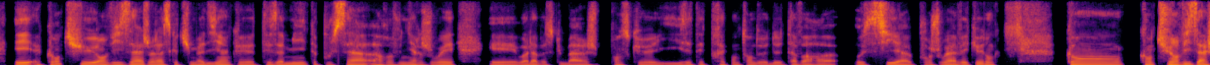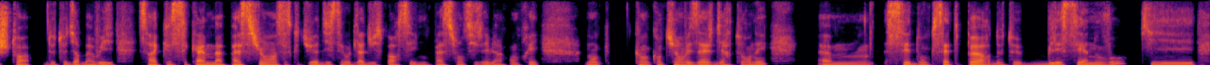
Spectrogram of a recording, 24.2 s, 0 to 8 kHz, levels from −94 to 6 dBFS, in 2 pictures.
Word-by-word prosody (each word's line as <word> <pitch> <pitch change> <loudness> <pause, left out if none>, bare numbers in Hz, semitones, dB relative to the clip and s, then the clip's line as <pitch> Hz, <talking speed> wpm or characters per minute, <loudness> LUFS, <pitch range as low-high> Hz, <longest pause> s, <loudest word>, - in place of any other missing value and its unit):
et 120 0 0
quand 155 +4 -8
tu 130 -6 +2
envisages, 115 +5 0
voilà 105 -3 -6
ce - - +6
que - - -12
tu 95 - 0
m'as 95 +1 -9
dit, 95 +4 -4
hein, 110 -1 -7
que 90 -1 -11
tes 90 +3 -7
amis 105 +5 -9
te - - -15
poussaient 100 +2 +7
à 100 -1 -3
à 90 - -8
revenir 90 +1 -12
jouer 100 +4 -6 0.4
et 90 -1 -9
voilà 100 +3 -9
parce 85 -1 -4
que, 90 - -18
bah, 85 0 -8
je 85 - -3
pense 95 -3 -4
qu'ils 95 +3 -11
étaient 90 0 -14
très 90 - -10
contents 100 +3 -13
de 90 -1 -14
de 90 0 -13
t'avoir, 90 +1 -11
heu, 90 +1 -11 0.2
aussi 100 +3 +5 0.2
pour 95 - -13
jouer 100 +1 -2
avec 95 +8 -9
eux, 155 - -7
donc 130 -5 -11 0.7
quand 135 -1 -7 0.2
quand 135 - -8
tu 135 - +4
envisages, 130 -3 +5
toi, - - -7
de 95 - -4
te 95 - -6
dire: 120 +5 -3
«Bah, 90 -3 -11
oui, 120 -1 -7 0.2
c'est - - +4
vrai - - -2
que 105 - -7
c'est 95 - +10
quand 105 - -2
même 100 -1 -2
ma 90 -2 -4
passion, 110 - +5
hein», - - -7
c'est 105 +2 +3
ce - - +4
que - - -8
tu 105 - -5
as - - -7
dit, 115 +2 -4
c'est 100 -1 +5
au-delà 90 +2 -6
du 90 0 -7
sport, 110 +3 -4
c'est 95 -2 +5
une 85 -1 -17
passion 100 +6 +2
si 95 -5 0
j'ai 95 +1 -7
bien 90 -2 -13
compris, 105 +9 -13 0.5
donc 120 -1 -12 0.3
quand 120 +1 -10
quand 120 0 -14
tu 125 - +1
envisages 120 0 -2
d'y 110 - -5
retourner, 120 - -10 0.5
hem, 100 +1 -11 0.2
c'est 115 - +8
donc 100 -1 -9
cette 110 - +3
peur 135 -2 -1
de 100 -4 -14
te 90 +4 -9
blesser 110 +6 +3
à - - -6
nouveau 110 - -12
qui 110 -3 -7
105 Hz, 235 wpm, -23 LUFS, 95-115 Hz, 0.7 s, c'est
